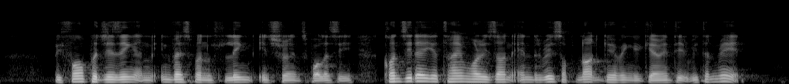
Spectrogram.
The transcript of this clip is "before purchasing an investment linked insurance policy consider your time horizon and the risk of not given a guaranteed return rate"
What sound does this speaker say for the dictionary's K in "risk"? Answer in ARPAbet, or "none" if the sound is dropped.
none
